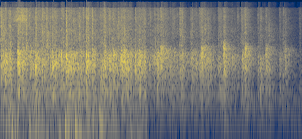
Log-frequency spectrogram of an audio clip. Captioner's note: applause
